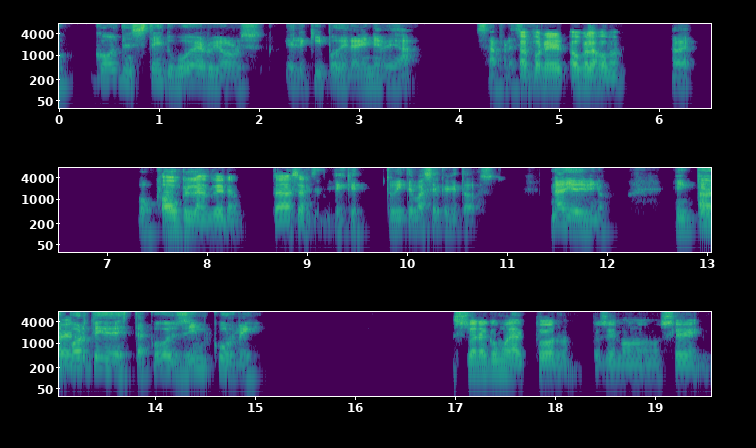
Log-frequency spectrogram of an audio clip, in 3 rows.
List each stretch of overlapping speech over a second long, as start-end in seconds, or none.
none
